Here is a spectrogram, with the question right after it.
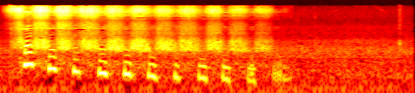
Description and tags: Fufufufu laugh
Just something to show someone what the laugh Fufufu might sound like.
fufufu, request, laugh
